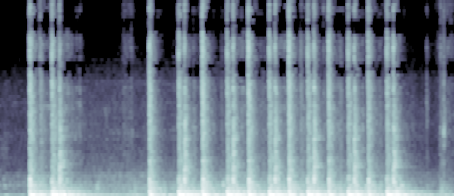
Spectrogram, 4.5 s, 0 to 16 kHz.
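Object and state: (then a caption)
Hollow-sounding stainless steel box panel. A hand knocks repeatedly on the panel of a 1.5 mm stainless steel water-tank box that replaces a car's rear seat in a camper conversion. The knocks give low, hollow, booming thuds with a short ring. The panel sounds hollow when sat on, so a wooden board of the same size will be glued on top.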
